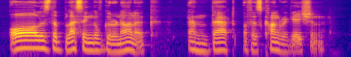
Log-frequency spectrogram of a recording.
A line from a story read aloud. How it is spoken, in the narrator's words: simply said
